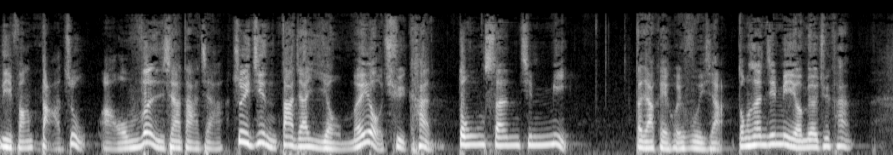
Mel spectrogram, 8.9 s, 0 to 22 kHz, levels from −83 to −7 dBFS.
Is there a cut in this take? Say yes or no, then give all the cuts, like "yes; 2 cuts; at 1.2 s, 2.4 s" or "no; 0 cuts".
yes; 2 cuts; at 2.3 s, 6.0 s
